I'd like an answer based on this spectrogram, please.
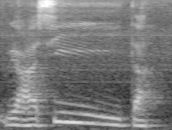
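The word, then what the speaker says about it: וְעָשִׂיתָ: Et ensuite, verasita. C'est un mot qui est mil'ail. Donc on ralentira sur le sin.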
